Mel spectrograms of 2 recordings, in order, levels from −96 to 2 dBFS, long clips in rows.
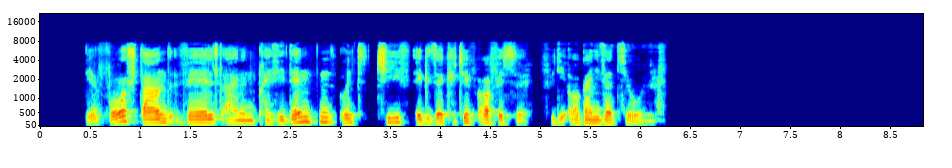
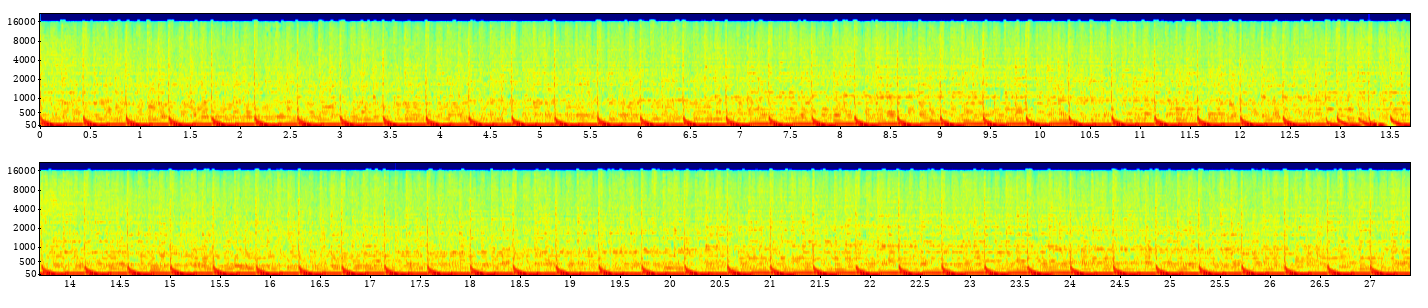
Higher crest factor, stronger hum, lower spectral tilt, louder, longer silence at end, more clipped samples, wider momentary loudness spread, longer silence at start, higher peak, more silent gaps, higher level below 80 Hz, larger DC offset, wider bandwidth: first, 22 dB vs 10 dB; neither; about the same, -5 dB/octave vs -4.5 dB/octave; second, -24 LUFS vs -12 LUFS; first, 2.6 s vs 0 s; neither; first, 12 LU vs 1 LU; first, 0.45 s vs 0 s; second, -4 dBFS vs 0 dBFS; first, 3.31-3.36 s, 4.94-4.98 s vs none; second, -64 dBFS vs -14 dBFS; neither; second, 8 kHz vs 17 kHz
